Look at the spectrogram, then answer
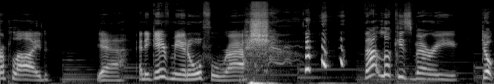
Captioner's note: giggles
